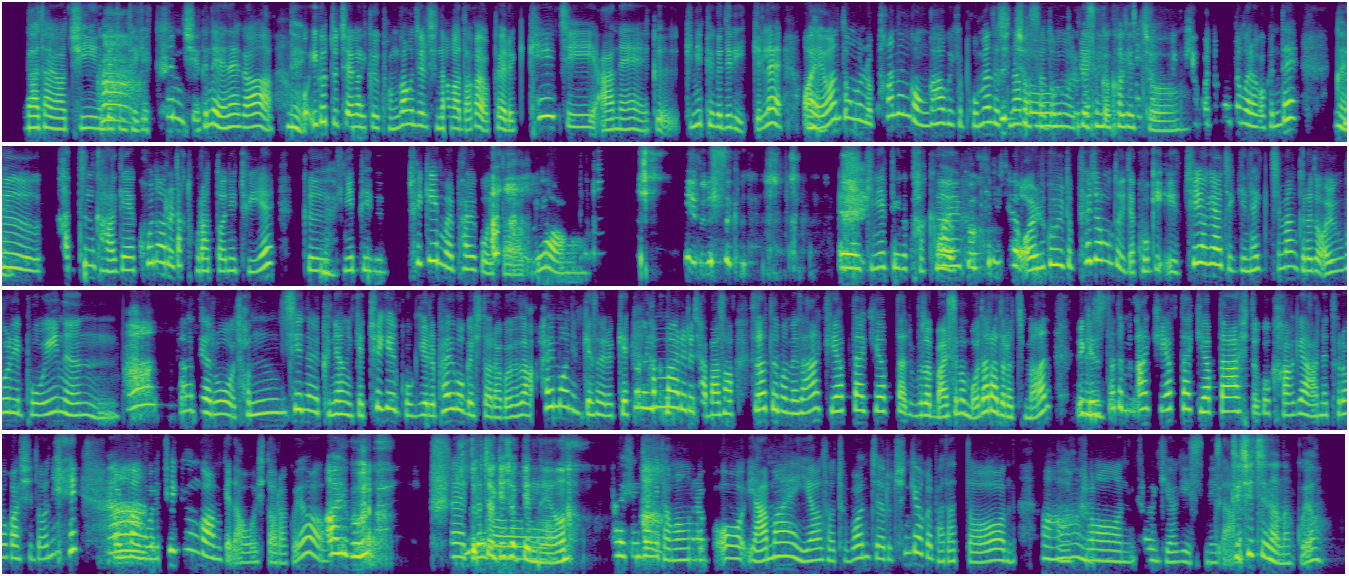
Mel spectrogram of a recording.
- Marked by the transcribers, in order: gasp; tapping; other background noise; gasp; laugh; laughing while speaking: "이럴 수가"; laugh; gasp; laughing while speaking: "들어가시더니"; gasp; laugh; laugh
- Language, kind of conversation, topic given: Korean, podcast, 여행지에서 먹어본 인상적인 음식은 무엇인가요?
